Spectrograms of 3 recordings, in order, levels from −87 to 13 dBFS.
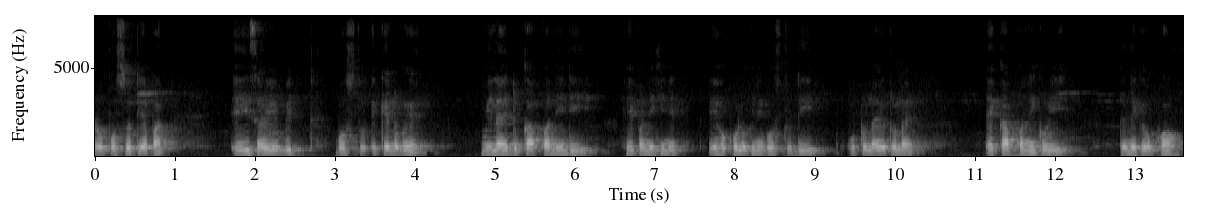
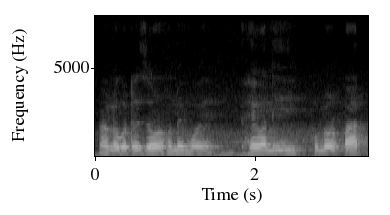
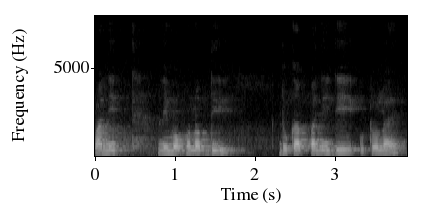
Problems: background sounds at intervals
